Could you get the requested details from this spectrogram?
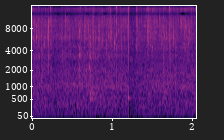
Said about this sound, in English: I'm just gonna add a little bit of water in here and just clean the blender part of it out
